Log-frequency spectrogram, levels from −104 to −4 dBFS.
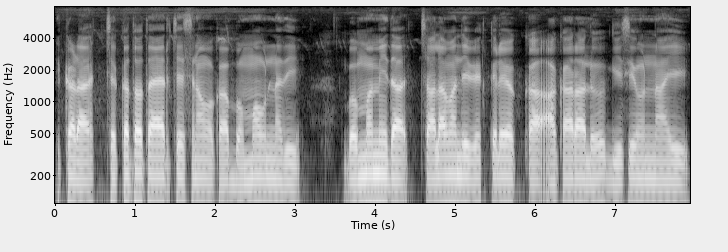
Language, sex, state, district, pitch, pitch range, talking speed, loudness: Telugu, male, Telangana, Mahabubabad, 95 Hz, 90-100 Hz, 115 wpm, -17 LUFS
